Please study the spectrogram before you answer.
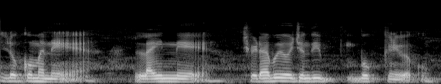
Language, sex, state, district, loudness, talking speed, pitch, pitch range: Odia, male, Odisha, Khordha, -17 LUFS, 95 wpm, 140 Hz, 140-150 Hz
